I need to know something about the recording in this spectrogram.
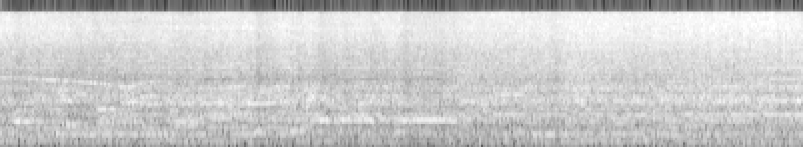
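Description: Death metal band playing live at full volume: heavily distorted electric guitars holding long sustained notes over a dense wall of sound.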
